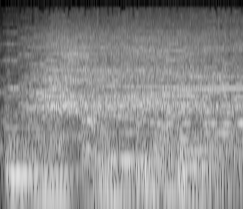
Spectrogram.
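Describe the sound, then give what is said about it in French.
A crowd at a comedy show cheers loudly to welcome a comedian, with whoops, yells and shouts blending into a continuous roar that stays strong from start to finish. “je vous demande de faire une ovation, que dis-je? Un triomphe au plus wizard des comiques, j'ai nommé Latex!”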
